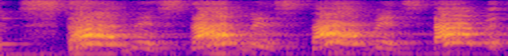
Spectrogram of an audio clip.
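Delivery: high, loud repeated yell. Retold or imitated. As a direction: shout him down, stop it. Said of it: "Granddaddy start yelling".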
